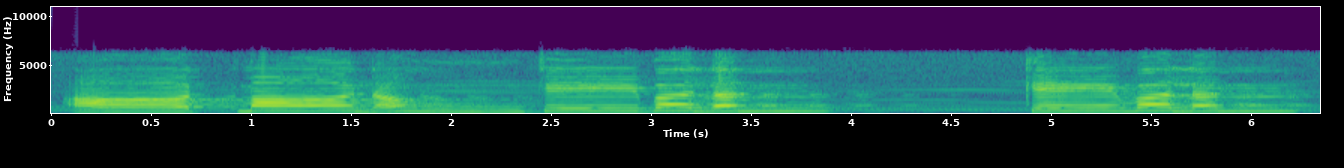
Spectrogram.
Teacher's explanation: ಅನುಸ್ವಾರದ ಉಚ್ಚಾರಣೆ ಕ ವರ್ಗ ಅನುನಾಸಿಕದ ರೀತಿ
